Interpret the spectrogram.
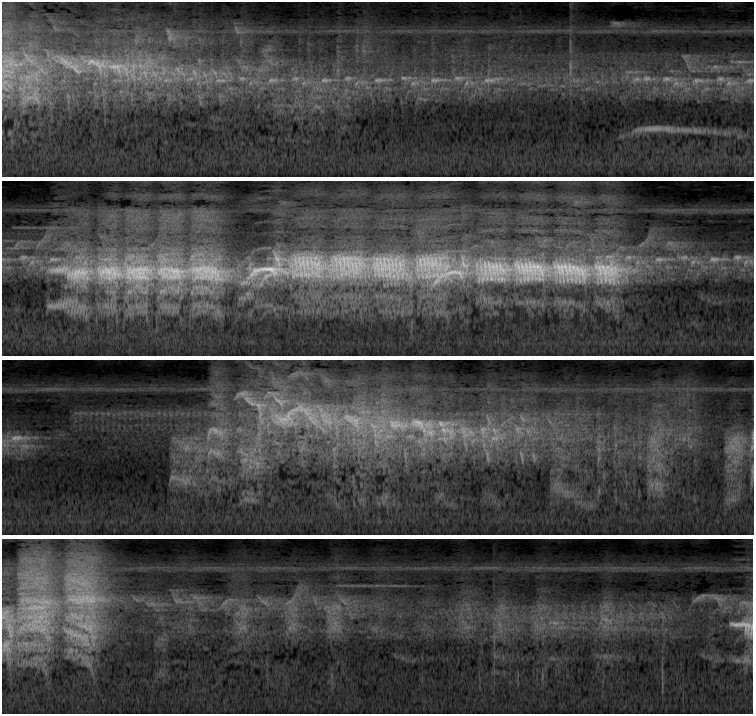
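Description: Wallace's standardwing bird-of-paradise calling in bursts of rapid repeated notes, loudest a little past the first quarter and again in shorter bursts later, with quieter gaps between. A faint steady high tone runs underneath.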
